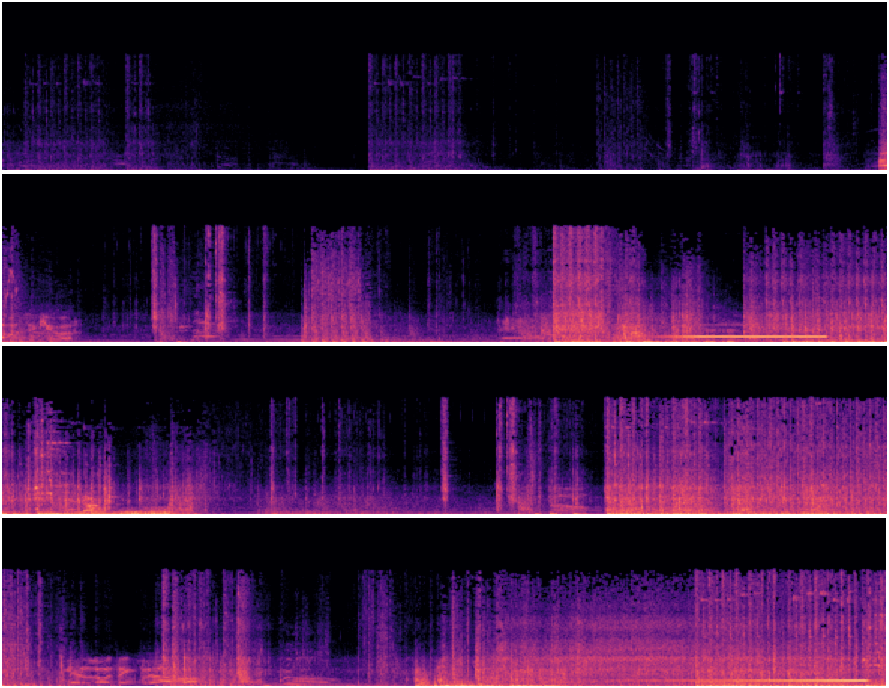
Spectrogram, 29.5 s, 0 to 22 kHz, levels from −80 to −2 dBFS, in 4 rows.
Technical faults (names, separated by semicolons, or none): one channel inverted; loudspeaker feedback squeal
